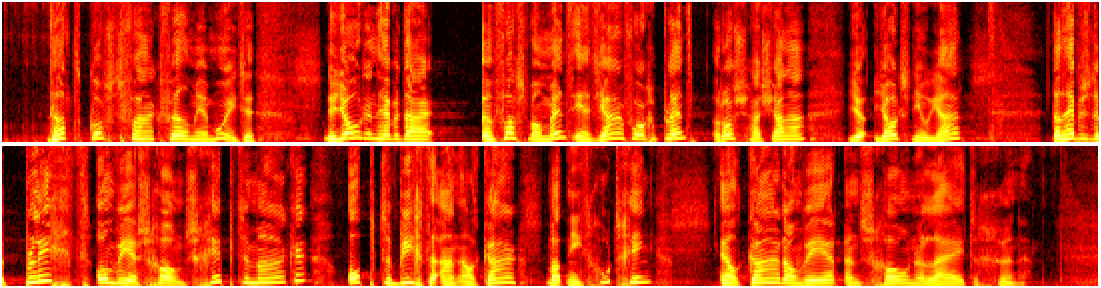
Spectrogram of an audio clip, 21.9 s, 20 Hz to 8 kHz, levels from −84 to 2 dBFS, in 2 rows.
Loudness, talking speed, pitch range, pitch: -15 LUFS, 140 wpm, 185-250 Hz, 220 Hz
